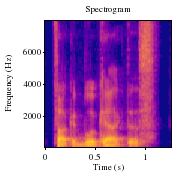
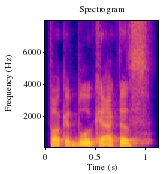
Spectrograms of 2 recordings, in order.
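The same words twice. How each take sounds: First: "blue cactus." said firmly with a falling tune; "Fuck it, blue cactus." settled, softer and falling; decisive statement. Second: "blue cactus?" with a questioning upward rise at the end; "Fuck it, blue cactus?" asked as a tentative question, rising; asking tune. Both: Shown as a demonstration.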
